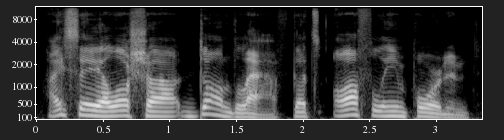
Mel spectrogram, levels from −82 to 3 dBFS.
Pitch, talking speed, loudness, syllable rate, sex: 135 Hz, 145 wpm, -17 LUFS, 4.7 syllables/s, male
